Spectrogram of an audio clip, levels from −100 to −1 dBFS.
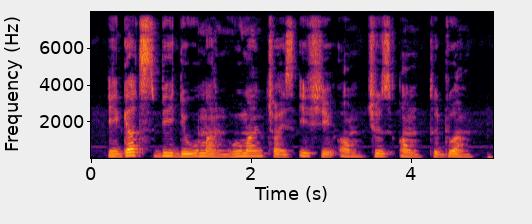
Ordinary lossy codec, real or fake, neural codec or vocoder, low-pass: none; fake; codec, 16 kHz, 16 kbps, FreqCodec, larger model; none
